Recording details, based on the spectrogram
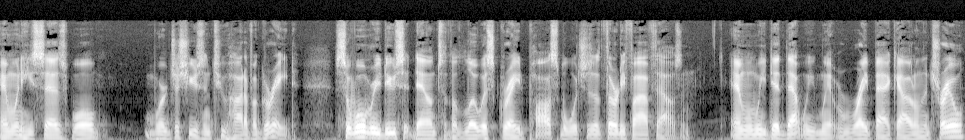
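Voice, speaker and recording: Over a quiet background, a man's dark, mellow tone sits at a fairly low pitch with ordinary pitch variation. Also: fairly quick pace. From South Louisiana. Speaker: chef and seasoning company owner. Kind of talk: casual interview.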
